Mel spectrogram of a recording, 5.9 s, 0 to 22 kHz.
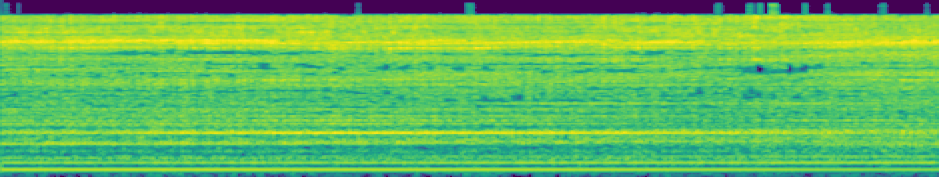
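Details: Gear hydraulic pump with restricted inlet, vacuum rising from 3 to about 16 inHg, pressure falling from about 310 to just over 200 psi, temperature climbing from 87 toward 100 °F: loud steady rattly drone of pump cavitation.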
